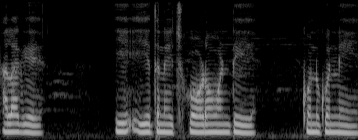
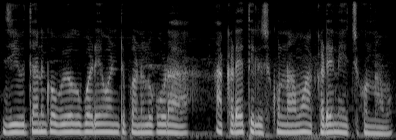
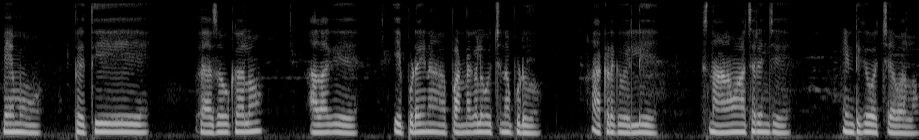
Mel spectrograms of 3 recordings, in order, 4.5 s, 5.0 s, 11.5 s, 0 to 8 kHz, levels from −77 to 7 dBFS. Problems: background sounds at intervals, background conversations at intervals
